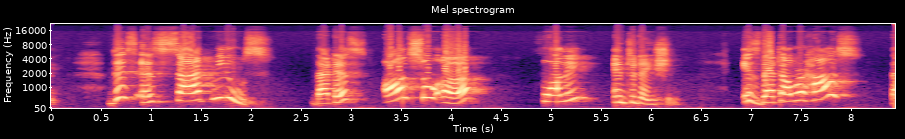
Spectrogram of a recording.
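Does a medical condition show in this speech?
No.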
